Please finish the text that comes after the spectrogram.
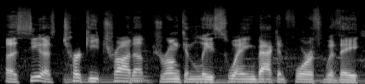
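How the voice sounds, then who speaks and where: A man's voice: mid-range voice, normal speed, fairly bright tone, slight background noise. A man running a tabletop game as game master, describing scenes and calling for rolls in a wry way.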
